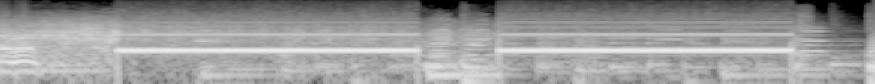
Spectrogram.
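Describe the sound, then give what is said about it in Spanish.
Telephone ringback tone heard while a prank phone call connects: two long, steady, mid-pitched tones of about two seconds each, separated by a short break, loud and clear, with brief bursts of other sound at the start and in the gap. “Espera, vamos a marcarle otra vez.”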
